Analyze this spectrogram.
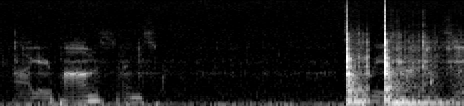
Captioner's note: camera hitting side stay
